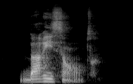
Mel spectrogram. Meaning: barycenter
- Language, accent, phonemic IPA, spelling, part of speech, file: French, France, /ba.ʁi.sɑ̃tʁ/, barycentre, noun, LL-Q150 (fra)-barycentre.wav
